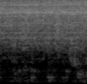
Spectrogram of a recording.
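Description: Steady hiss of water running from a tap, close and continuous with no talk.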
